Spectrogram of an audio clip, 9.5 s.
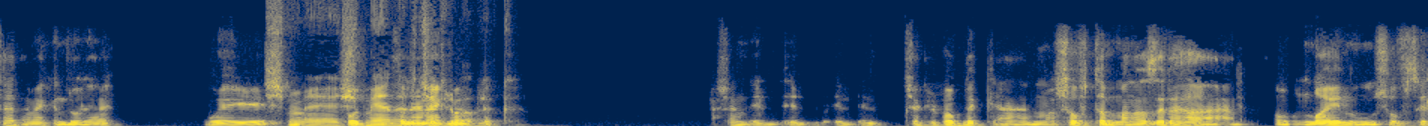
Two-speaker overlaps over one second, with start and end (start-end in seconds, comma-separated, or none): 1.8-3.3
